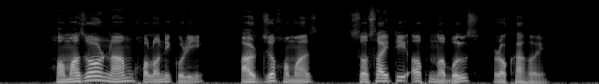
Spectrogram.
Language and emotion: Assamese, neutral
